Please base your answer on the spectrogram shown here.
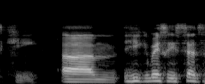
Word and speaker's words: qi: 60 miles an hour ki sense or get to put Qi ki depending on your pronunciation key or qui it's key um he can basically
